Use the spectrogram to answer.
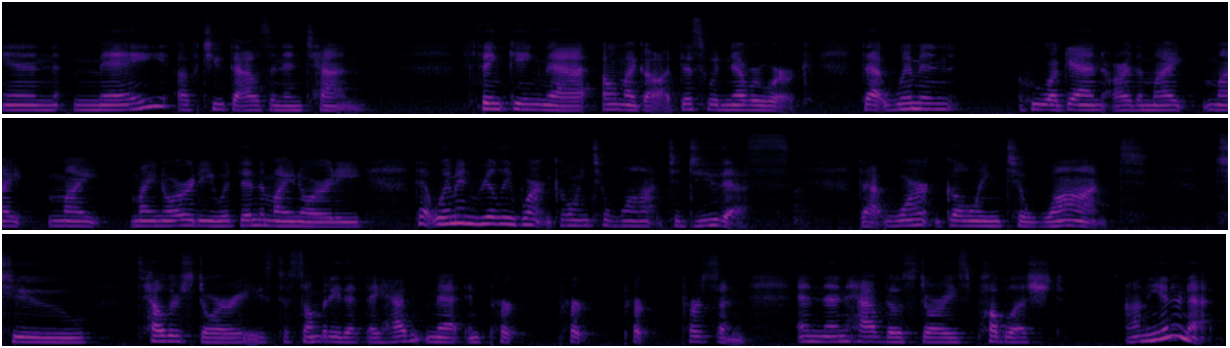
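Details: Adult woman with stuttering, real, formerly a covert stutterer, who still stutters but no longer fears stuttering; stuttering.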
